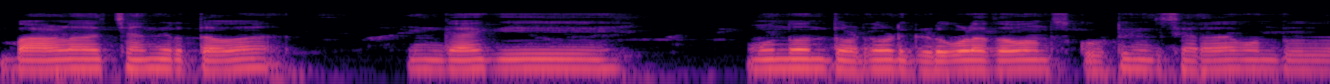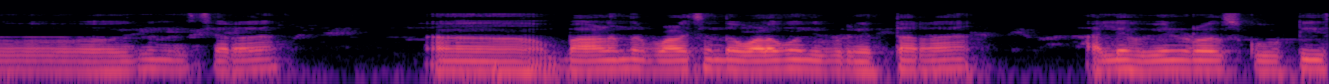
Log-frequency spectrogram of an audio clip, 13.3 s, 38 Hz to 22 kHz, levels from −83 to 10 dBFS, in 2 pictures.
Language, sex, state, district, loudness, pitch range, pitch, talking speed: Kannada, male, Karnataka, Bijapur, -29 LUFS, 110-125 Hz, 115 Hz, 105 wpm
